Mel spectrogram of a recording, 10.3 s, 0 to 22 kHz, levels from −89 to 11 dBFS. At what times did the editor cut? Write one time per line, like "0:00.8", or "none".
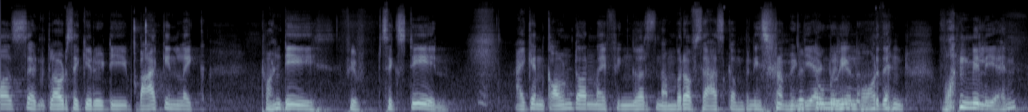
0:01.3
